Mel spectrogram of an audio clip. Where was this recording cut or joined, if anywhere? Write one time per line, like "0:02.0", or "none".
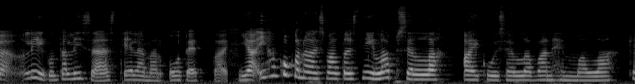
0:01.2
0:02.3
0:03.6
0:04.6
